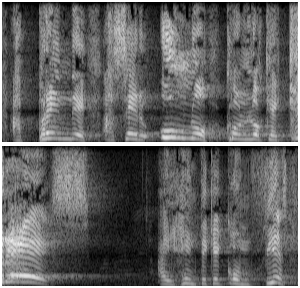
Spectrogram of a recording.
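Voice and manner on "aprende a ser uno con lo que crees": slow, higher, loud command, lightly voiced; the Lord's admonition. The Lord telling a believer to be one with belief, emphatic admonition. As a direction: press each word as a divine instruction. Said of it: "El Señor te va a decir".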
